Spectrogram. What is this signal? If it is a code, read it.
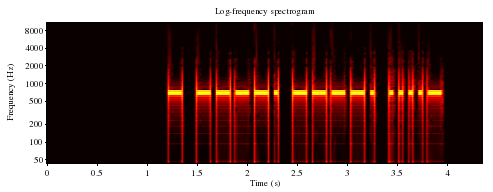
Morse code, heard as a keyed tone, about 25 wpm, 700 Hz. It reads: T994
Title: Numbers - Contest Style - 4-Digit 25wpm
